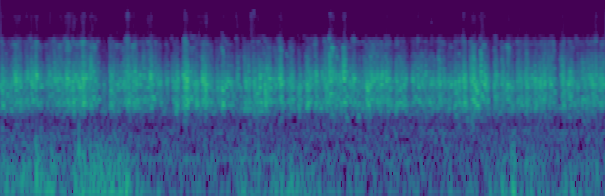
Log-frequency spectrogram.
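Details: Wood frogs in spring, among the first frogs to breed, calling from an active pond: a steady mass of overlapping hoarse clucking croaks, with faint low rumbling beneath.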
